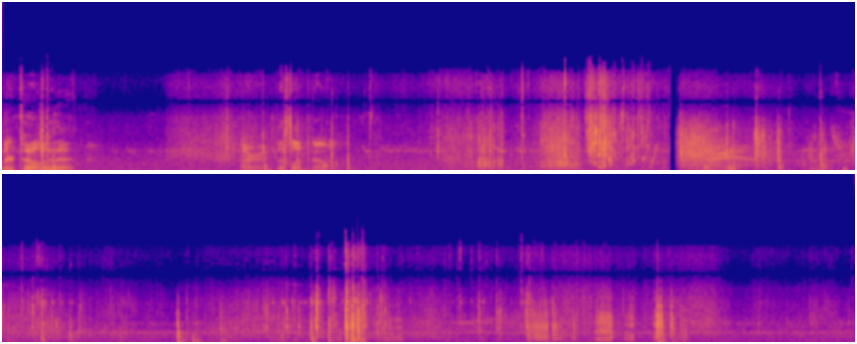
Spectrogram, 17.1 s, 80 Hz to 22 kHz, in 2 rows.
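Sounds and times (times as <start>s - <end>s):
knocks and clatter on kayak: 10.2s - 12.6s.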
